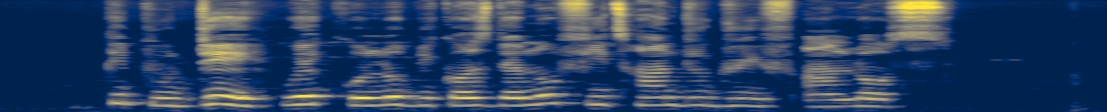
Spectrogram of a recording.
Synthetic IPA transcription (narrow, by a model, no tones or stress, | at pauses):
pipudewekʰolobikɔs̬dɛnofithãndluɡɹifãnlɔs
